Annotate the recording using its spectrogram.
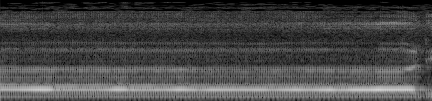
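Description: A man's voice holding one long, drawn-out "ohhh" at a nearly steady pitch with a slight waver.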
